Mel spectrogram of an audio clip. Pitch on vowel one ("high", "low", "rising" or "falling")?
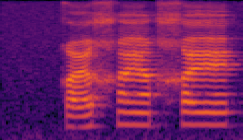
rising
